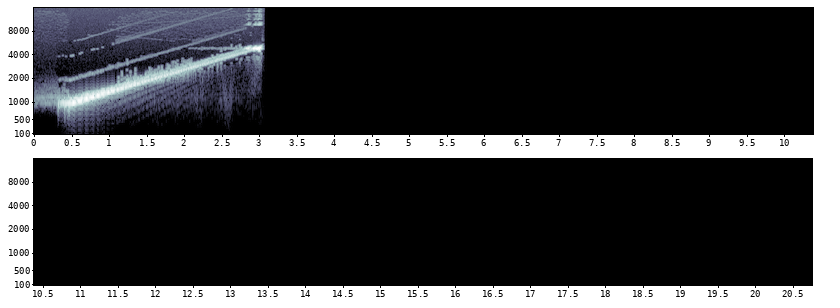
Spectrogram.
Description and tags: Tarea en proceso
cartoon, falling, process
